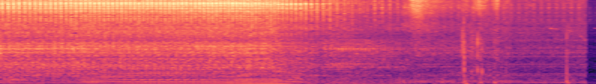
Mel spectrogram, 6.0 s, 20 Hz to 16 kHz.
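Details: Mitsubishi L200 4D56T diesel at 98,000 km, knock since 70,000 km: hard, regular knocking at idle that fades as revs drop and stops on throttle lift-off. Valves were adjusted and injectors bench-tested fine, but one injector is knocking.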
